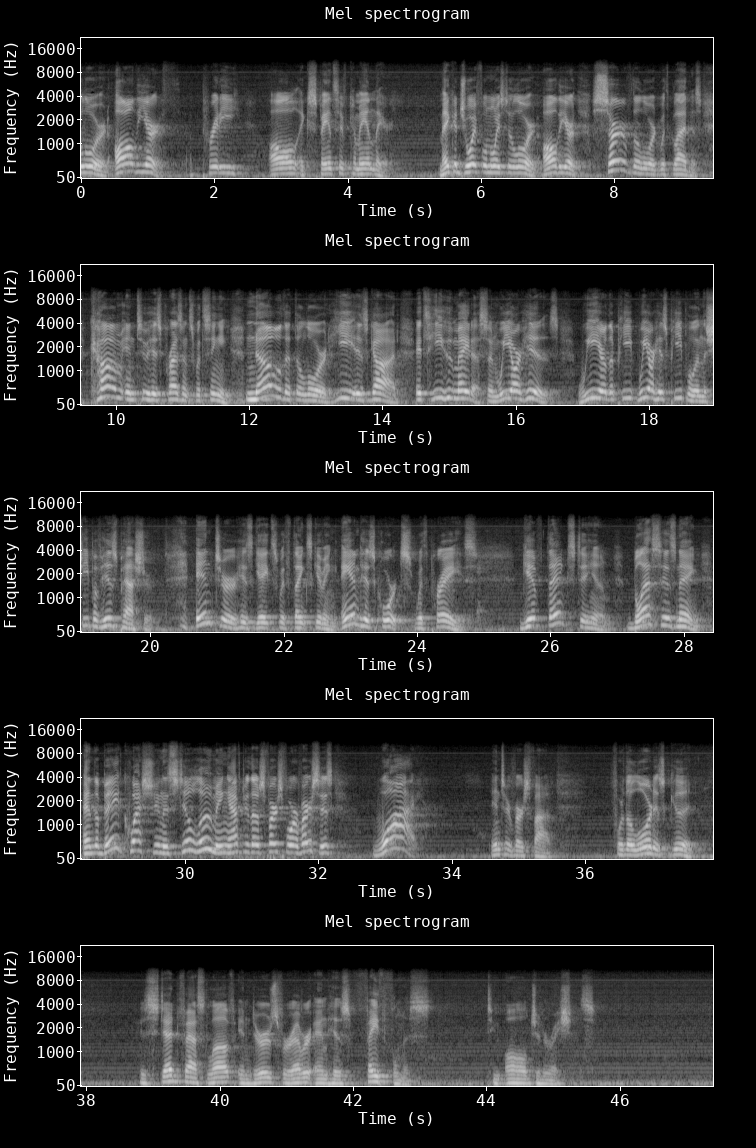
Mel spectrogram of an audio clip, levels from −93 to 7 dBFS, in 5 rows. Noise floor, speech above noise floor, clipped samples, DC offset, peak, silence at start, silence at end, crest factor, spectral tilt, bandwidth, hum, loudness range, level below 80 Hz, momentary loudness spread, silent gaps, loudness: -47 dBFS; 27 dB; under 0.1%; under 0.1%; -2 dBFS; 0 s; 0 s; 18 dB; -5 dB/octave; 10.5 kHz; none; 5 LU; -50 dBFS; 12 LU; none; -19 LUFS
